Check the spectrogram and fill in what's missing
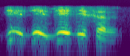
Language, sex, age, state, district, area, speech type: Urdu, male, 18-30, Delhi, South Delhi, urban, conversation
